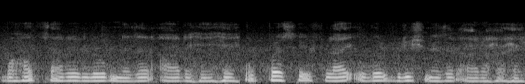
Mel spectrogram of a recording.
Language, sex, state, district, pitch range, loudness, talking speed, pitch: Hindi, female, Uttar Pradesh, Varanasi, 155-170 Hz, -18 LUFS, 170 wpm, 165 Hz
